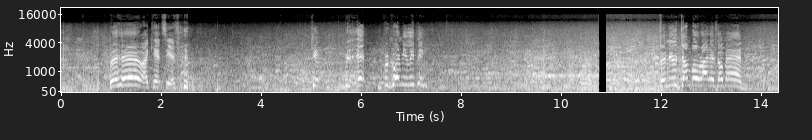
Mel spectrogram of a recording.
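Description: Young people scream and shout with excitement close by.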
